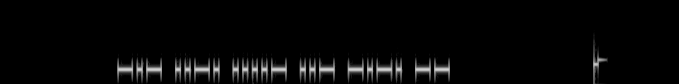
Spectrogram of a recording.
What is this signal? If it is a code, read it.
Morse code, heard as a keyed tone, about 25 wpm, 700 Hz. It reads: KF4UCM
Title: USA Call Signs - 6 Characters - 4x Character Spacing - 25wpm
